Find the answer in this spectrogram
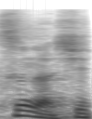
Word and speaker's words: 十: いうんですけど読み方が一つ二つ三つ 4 つ 5 つって数えてって糖だけ 1 つ 2 つの綱がついてなくてなんでこの漢字の 10 だけでツナシって読むんですでこれ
